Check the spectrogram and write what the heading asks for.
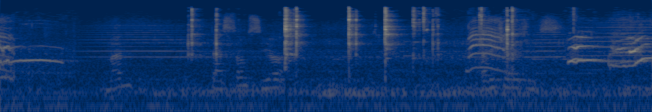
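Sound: cats meowing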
